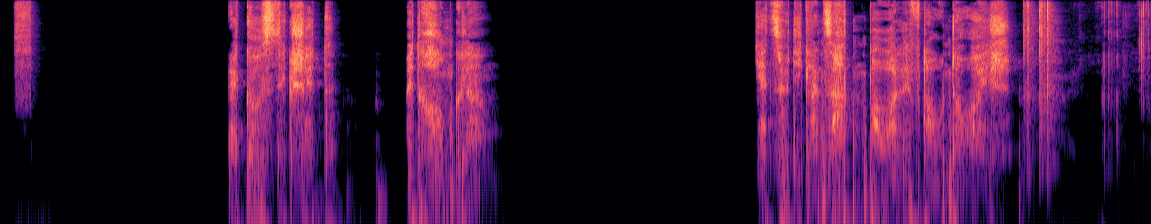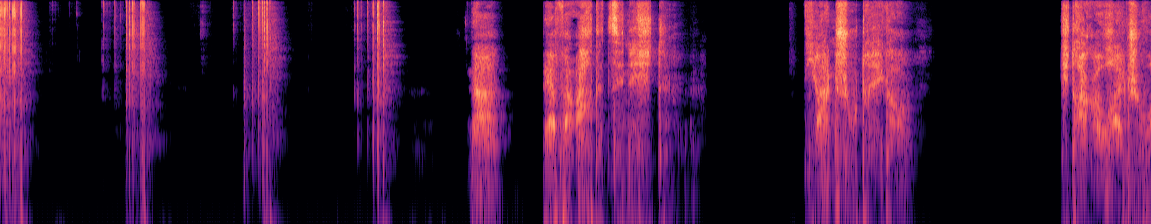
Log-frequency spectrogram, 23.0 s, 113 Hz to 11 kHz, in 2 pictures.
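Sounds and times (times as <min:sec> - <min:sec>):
velcro strap ripping: 0:10.2 - 0:11.9, 0:12.5 - 0:13.1, 0:13.8 - 0:14.4, 0:15.0 - 0:15.5.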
